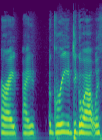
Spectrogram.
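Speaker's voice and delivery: normal talking voice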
